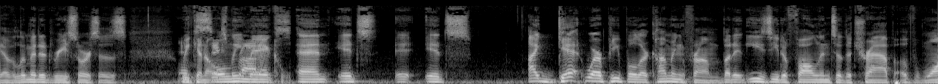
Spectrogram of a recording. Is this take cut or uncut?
cut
